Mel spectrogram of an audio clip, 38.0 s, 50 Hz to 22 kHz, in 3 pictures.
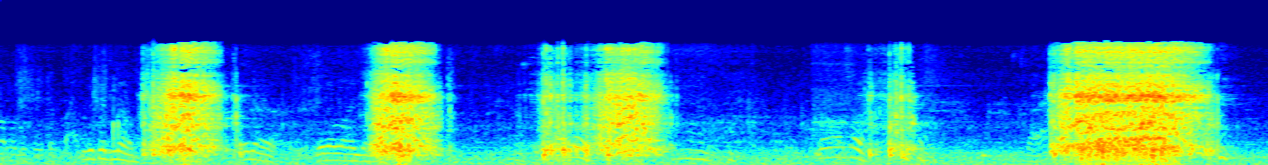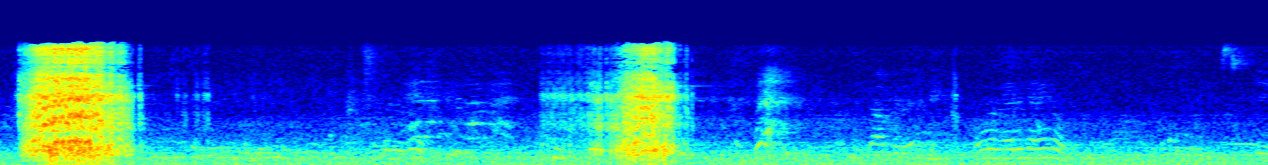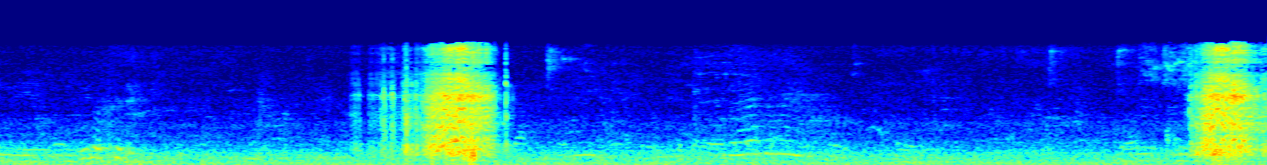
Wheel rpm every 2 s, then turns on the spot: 10, 10, 10, 10, 0, 80, 50, 0, 0, 10, 0, 0, 0, 0, 10, 0, 0, 0, 10.
none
